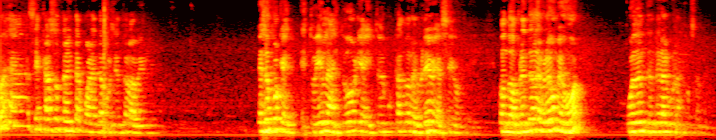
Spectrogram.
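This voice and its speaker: Man preaching, very high voice, animated rhetorical questions, echoey hall, distant mic, faint room hum. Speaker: Torah teacher. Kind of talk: sermon. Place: congregation hall.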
